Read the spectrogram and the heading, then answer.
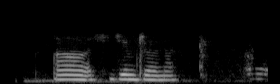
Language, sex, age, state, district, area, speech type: Kashmiri, female, 18-30, Jammu and Kashmir, Baramulla, rural, conversation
